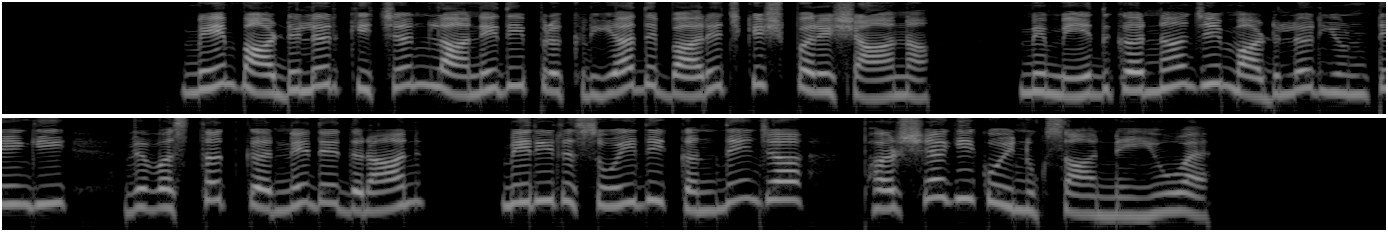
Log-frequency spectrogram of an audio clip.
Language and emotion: Dogri, fearful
